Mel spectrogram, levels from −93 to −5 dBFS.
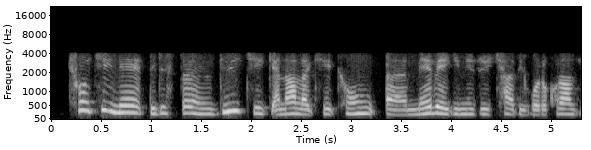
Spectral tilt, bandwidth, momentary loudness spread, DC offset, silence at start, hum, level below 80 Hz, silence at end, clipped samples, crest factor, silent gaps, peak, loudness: -10 dB/octave; 4.3 kHz; 7 LU; under 0.1%; 0.2 s; none; -76 dBFS; 0.05 s; under 0.1%; 16 dB; none; -12 dBFS; -29 LUFS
